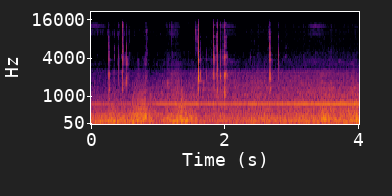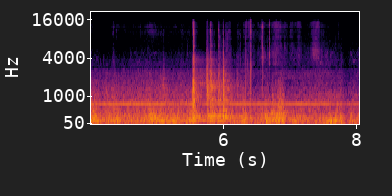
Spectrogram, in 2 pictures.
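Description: Fishing boat's engine running with a low rumble and a steady whine that stops near the end, with scattered sharp knocks and clatter on the deck.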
